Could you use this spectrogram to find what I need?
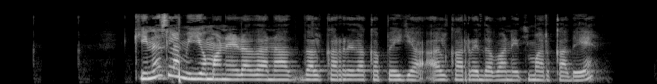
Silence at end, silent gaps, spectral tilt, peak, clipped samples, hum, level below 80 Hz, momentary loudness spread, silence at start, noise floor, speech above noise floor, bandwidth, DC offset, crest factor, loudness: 0.6 s; none; -4 dB/octave; -2 dBFS; under 0.1%; none; -64 dBFS; 8 LU; 1.35 s; -62 dBFS; 45 dB; 11.5 kHz; under 0.1%; 18 dB; -18 LUFS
